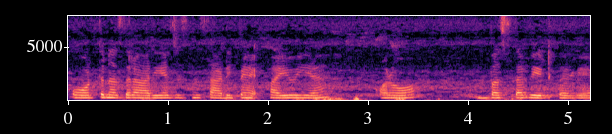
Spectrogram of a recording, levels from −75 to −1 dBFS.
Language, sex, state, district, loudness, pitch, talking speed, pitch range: Punjabi, female, Punjab, Pathankot, -16 LUFS, 240 Hz, 220 wpm, 235-245 Hz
